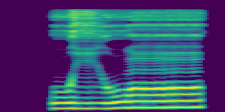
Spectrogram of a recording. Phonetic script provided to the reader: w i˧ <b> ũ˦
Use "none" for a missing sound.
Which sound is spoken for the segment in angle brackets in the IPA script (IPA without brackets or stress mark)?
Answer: w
